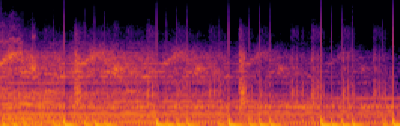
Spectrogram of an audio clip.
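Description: Electric bass playing deep low notes with a heavy rock backing track: sharp drum and cymbal hits and a singing voice over it.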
